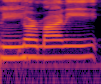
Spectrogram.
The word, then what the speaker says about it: Normani: We have like Normani. Is that how you say her name? Yeah. Mm-hmm. Normani.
